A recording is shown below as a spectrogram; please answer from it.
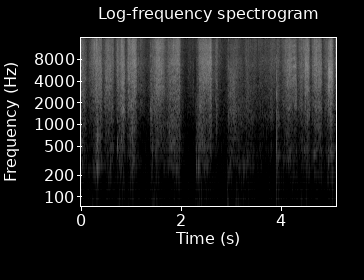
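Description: A blue microfiber cloth held in the fingers wipes and rubs the rubber lug sole of a wheat nubuck leather boot, which is held up, hollow and empty. Soft, airy swishing strokes come in quiet, bright bursts with brief dry scuffs and little ring.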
